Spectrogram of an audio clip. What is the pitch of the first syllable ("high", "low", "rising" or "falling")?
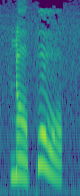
low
